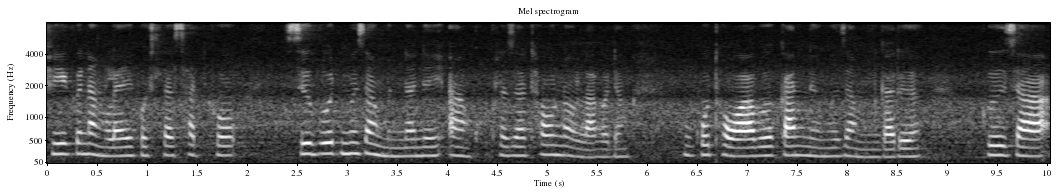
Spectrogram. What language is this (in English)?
Bodo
